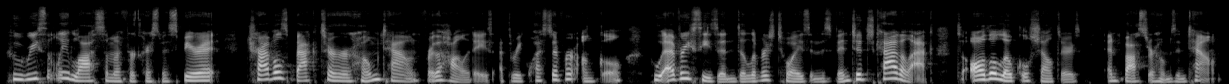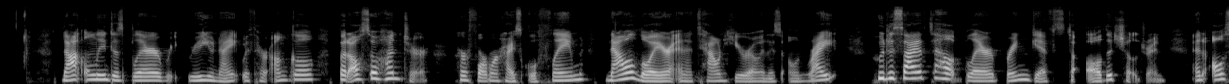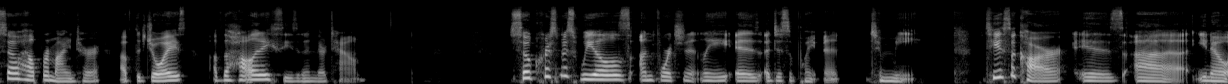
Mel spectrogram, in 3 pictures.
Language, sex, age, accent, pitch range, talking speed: English, female, 20-39, American, 150-230 Hz, 180 wpm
